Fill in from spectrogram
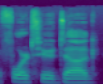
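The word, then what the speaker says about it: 42 Dugg: Yeah, he didn't announce a date yet, but it was called $1 Million Worth of Game, featuring 4-2 Doug. I've been pronouncing it 42, but I saw in the Big Sean interview with Drink Champs, it's 42 Doug.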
